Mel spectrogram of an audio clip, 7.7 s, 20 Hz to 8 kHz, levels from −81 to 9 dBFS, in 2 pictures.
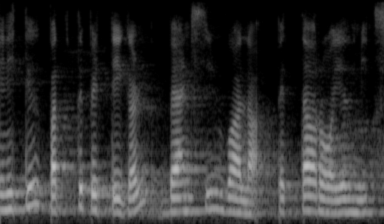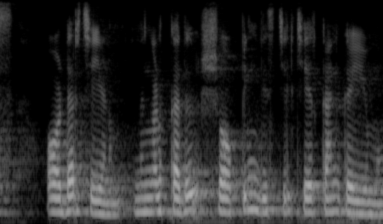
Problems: low volume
